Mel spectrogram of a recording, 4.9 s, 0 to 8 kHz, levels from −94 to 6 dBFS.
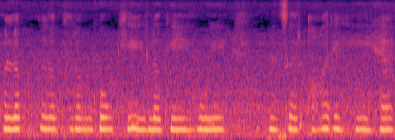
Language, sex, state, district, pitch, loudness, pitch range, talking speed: Hindi, female, Punjab, Fazilka, 245 Hz, -16 LUFS, 240-250 Hz, 120 wpm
